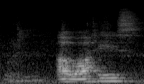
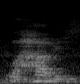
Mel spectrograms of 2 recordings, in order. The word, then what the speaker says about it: Wahhabis: Am I pronouncing that right? Or close to it? Awatis? Wahhabis. There we go.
